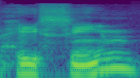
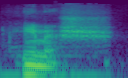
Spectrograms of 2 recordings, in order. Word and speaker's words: Hamish: made of this video, I called him Hasim because I'm an idiot and I still like to try and pronounce his name like it's a fucking Middle East name. But no, I finally got it. It's Hamish.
